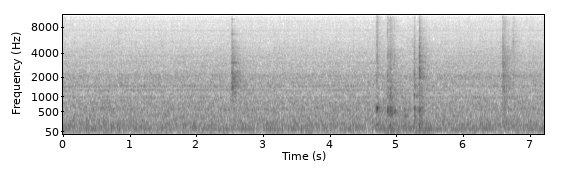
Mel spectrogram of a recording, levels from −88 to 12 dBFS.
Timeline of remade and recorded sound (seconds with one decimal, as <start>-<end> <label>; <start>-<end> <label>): 0.0-2.3 recorded; 2.3-2.9 remade; 2.9-5.9 recorded; 5.9-7.2 remade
